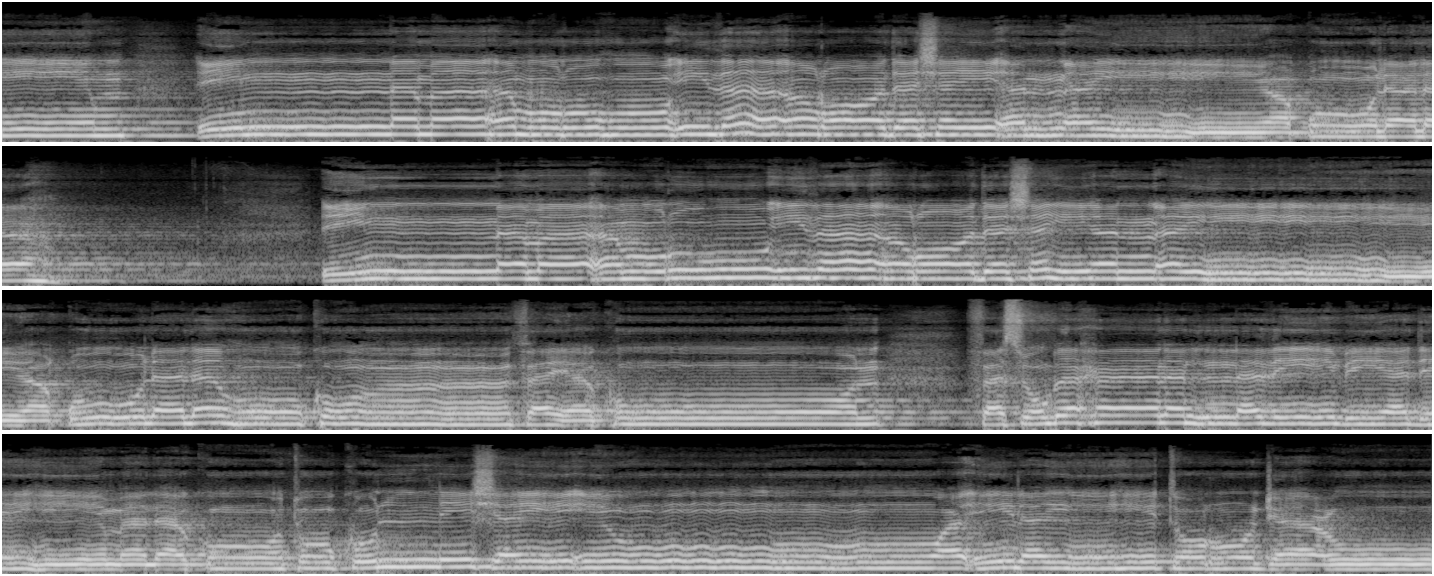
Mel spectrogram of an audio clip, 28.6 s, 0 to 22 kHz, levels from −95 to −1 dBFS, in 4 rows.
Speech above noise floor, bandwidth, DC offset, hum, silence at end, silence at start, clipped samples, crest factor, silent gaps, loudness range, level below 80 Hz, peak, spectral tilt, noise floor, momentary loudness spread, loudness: 25 dB; 16.5 kHz; under 0.1%; none; 0 s; 0 s; under 0.1%; 8 dB; none; 2 LU; -48 dBFS; -10 dBFS; -6 dB/octave; -43 dBFS; 2 LU; -18 LUFS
